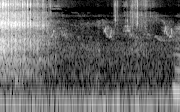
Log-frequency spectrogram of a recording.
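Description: Electric fillet knife whirring as it cuts through a white bass, then cutting off about half a second in. After that there is a low steady rumble and a few faint bird chirps.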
